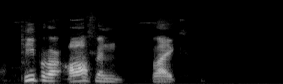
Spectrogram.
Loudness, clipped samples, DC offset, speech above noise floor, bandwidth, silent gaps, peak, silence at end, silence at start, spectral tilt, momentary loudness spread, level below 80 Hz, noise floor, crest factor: -24 LUFS; under 0.1%; under 0.1%; 52 dB; 11.5 kHz; none; -6 dBFS; 1.1 s; 0.2 s; -5.5 dB/octave; 15 LU; -62 dBFS; -76 dBFS; 20 dB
